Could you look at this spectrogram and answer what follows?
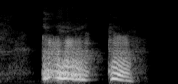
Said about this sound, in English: okay, excuse me, I've got to clear my throat.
